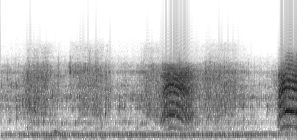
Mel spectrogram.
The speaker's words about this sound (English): Stop paddling.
